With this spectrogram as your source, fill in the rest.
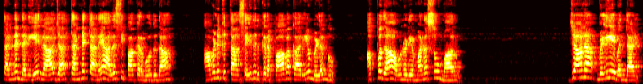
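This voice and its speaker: A woman's voice: fairly high pitch, takes it slowly, long pauses, a bit bright, echoey room. A woman reading a novel aloud as a narrator, voicing the characters' dialogue herself. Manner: reads characters' dialogue in her own voice.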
